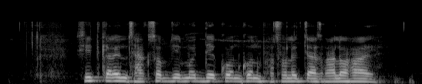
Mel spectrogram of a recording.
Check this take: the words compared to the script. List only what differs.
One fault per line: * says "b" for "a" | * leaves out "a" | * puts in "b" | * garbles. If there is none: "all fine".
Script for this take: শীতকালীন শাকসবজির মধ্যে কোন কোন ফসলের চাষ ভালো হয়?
all fine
